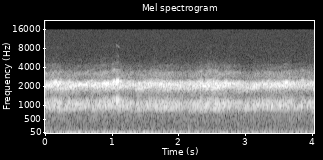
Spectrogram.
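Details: Spring frog chorus from a wetland behind a house, recorded live without looping: a dense, unbroken wall of high trilling calls in two steady bands, with slight swells around the first second and no other sounds.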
